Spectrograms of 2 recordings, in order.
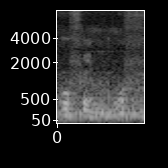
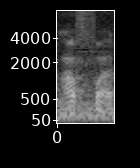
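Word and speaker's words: أف: Uffin ini sebuah ungkapan di Arab, ufin, atau kalau di Mekah itu afa, dibaca afa. Kalau Syam afu. Ada ufin, ada afa, ada afu. Ada 3 pelafalan ini. Ada Syam, ada Maki, ada Madani, wa Hafsah, wa qiraatul Hafs itu ufin. Kalau afa itu Maki, wa Syami afu.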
